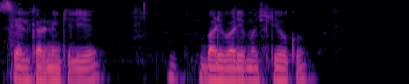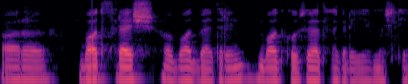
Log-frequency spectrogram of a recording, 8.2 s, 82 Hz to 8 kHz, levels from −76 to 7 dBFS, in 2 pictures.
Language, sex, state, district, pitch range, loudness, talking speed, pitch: Hindi, male, Jharkhand, Jamtara, 100-105 Hz, -34 LUFS, 130 wpm, 100 Hz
